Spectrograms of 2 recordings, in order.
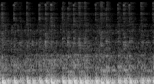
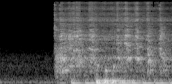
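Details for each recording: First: Honda Rebel 250 first run after sitting 27 years, choke fully up, neutral, weak battery, no fuel tank fitted yet: steady even idle with no knocks or rattles; sounds healthy. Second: Honda Rebel 250 first start after sitting 27 years, choke fully up, neutral: four cranking bursts of about two seconds, spinning steadily but not catching; owner thinks fuel needs to reach the engine.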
